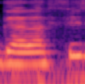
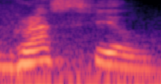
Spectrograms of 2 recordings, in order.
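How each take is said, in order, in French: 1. Le mot se termine par 'fis', sans groupe 'r'. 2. Le mot se termine par 'field', avec un début en 'gr'. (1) "c'est en fait une mauvaise prononciation du mot" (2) "le nom anglais"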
